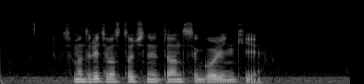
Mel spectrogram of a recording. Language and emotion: Russian, neutral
